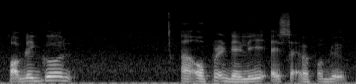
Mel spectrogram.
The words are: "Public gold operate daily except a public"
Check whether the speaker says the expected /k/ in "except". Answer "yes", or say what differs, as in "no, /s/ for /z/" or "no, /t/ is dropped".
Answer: no, /k/ is dropped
